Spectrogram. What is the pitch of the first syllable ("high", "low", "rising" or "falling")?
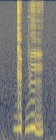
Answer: high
